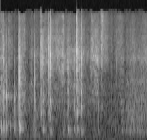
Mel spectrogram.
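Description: Long fingernails tapping and scratching on a cardboard box while its flaps are handled: a quick, irregular run of light taps, then a softer rustle near the end.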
